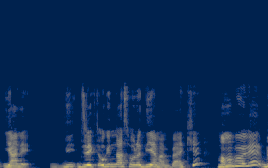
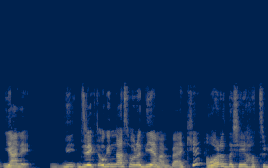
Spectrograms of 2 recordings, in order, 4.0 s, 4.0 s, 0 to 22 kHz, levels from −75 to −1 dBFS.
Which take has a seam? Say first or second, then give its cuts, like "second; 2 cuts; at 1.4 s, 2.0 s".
second; 1 cut; at 3.1 s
